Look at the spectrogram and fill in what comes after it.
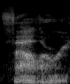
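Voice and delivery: soft, breathy, barely voiced whisper. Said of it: "could barely whisper".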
